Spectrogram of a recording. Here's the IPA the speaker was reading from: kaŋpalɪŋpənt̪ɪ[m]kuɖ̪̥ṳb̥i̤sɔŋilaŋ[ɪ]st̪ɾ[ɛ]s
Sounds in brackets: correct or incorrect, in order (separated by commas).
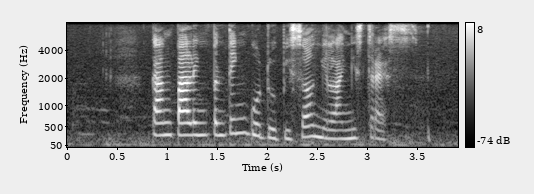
incorrect, incorrect, correct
